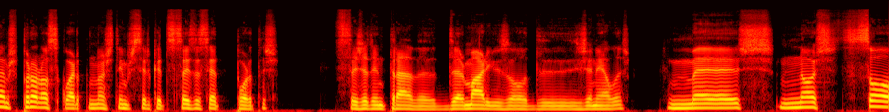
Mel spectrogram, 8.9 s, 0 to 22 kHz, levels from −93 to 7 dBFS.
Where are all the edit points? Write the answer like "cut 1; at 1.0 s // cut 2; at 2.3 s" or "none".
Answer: none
